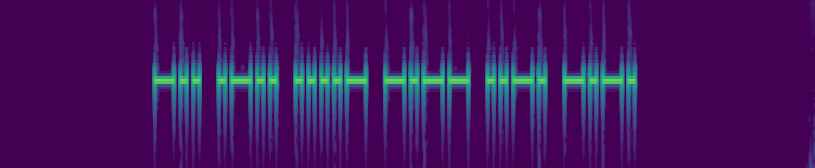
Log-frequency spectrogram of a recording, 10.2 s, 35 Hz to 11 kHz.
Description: Morse code, heard as a keyed tone, about 15 wpm, 700 Hz. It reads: DL4YFC
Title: DXCC-100 Call Signs - 6 Characters - 15wpm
